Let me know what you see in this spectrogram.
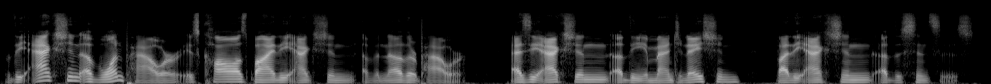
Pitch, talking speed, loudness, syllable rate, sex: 105 Hz, 155 wpm, -24 LUFS, 4.6 syllables/s, male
